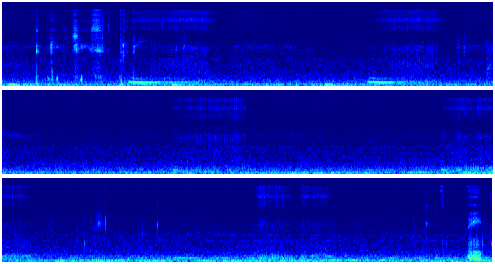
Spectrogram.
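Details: Soft, low rumbling snores with faint rhythmic snorting breaths against a steady background hum; quiet snoring.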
